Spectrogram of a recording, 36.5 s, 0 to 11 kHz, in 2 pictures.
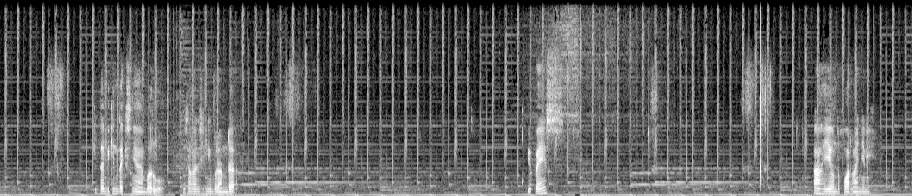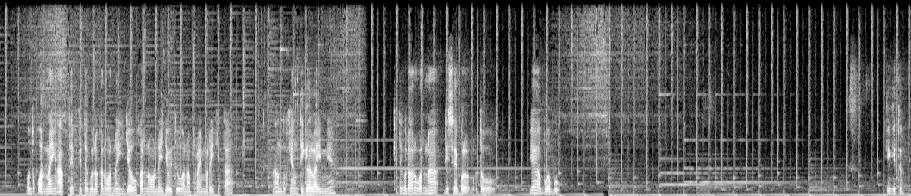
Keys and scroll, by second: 4.0-5.5 typing, 9.1 ctrl+c, 9.3 ctrl+v.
